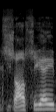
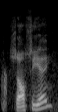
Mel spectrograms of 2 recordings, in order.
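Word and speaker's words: Saucier: the master of pronunciation saier Mississippi s a u c i e r saier Louisiana you could definitely go go French I'm not so sure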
